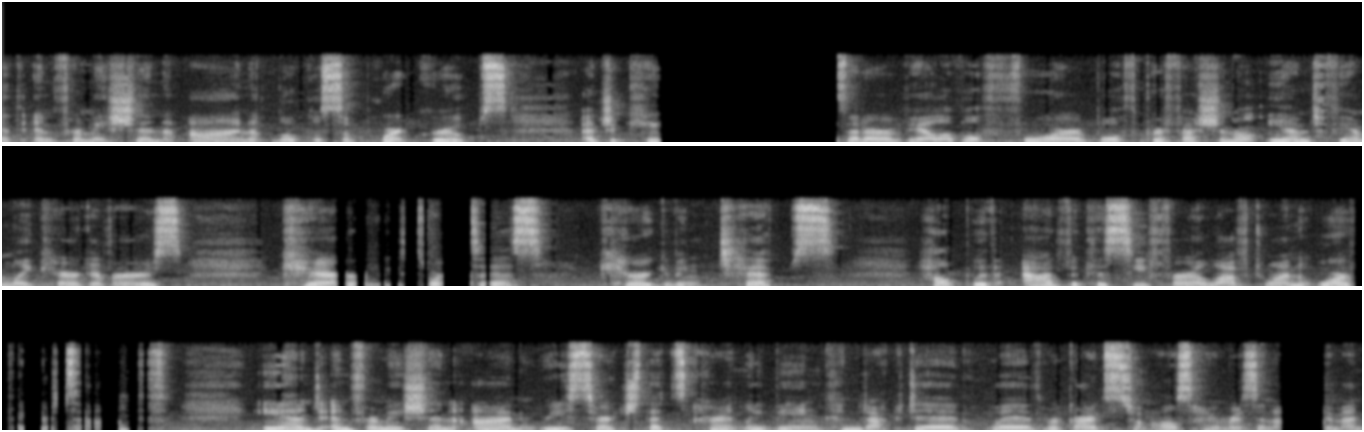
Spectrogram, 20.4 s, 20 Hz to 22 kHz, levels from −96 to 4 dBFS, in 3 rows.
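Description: Digital broadcast dropout mutes the audio with a quick fade at 3.27–4.20 s and 19.97–20.23 s, and as scattered short holes at 8.45–9.26 s and 13.54–14.35 s. This is the receiver muting on failed frames, with nothing concealed or repeated.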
